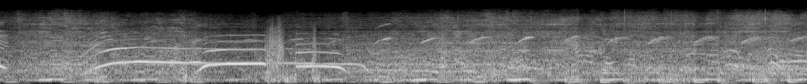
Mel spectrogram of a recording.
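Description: Electronic dance music from a DJ set played loud over a sound system, with a steady kick-drum beat of about two a second and gliding synth lines. A crowd cheers and whoops over it.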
